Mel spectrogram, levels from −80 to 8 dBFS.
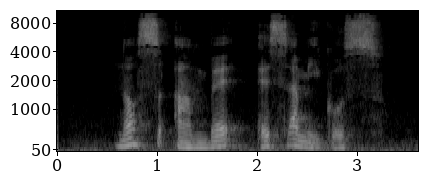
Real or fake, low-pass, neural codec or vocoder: real; 9.9 kHz; none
